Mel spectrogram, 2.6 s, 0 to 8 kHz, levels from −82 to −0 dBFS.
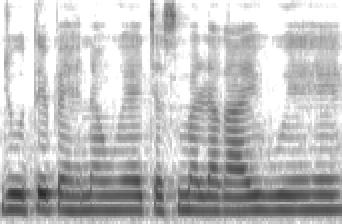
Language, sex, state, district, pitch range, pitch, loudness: Hindi, female, Jharkhand, Sahebganj, 195-200 Hz, 200 Hz, -26 LUFS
